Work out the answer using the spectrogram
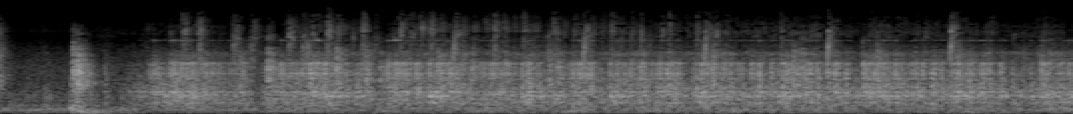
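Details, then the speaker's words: M Type treadle lathe turning an old Renault driveshaft, back gears just oiled from behind: light irregular ticking and soft mesh hum, no harsh whine; quieter, normal gear running after oiling as the cut continues. "Oh yeah, that's better as the oil gets into place, and now we'll continue with the cut."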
